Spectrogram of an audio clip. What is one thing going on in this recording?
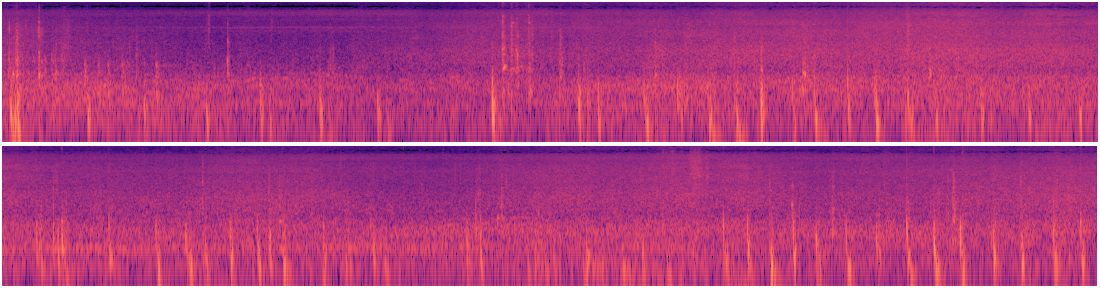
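Boots thud steadily on stone as a man walks and runs.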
